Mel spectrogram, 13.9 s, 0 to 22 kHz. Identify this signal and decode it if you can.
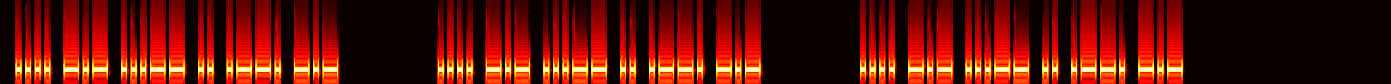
Morse code, heard as a keyed tone, about 25 wpm, 690 Hz. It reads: HK3IPK HK3IPK HK3IPK
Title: DXCC-100 Call Signs - 6 Characters - Repeated 3x - 25wpm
